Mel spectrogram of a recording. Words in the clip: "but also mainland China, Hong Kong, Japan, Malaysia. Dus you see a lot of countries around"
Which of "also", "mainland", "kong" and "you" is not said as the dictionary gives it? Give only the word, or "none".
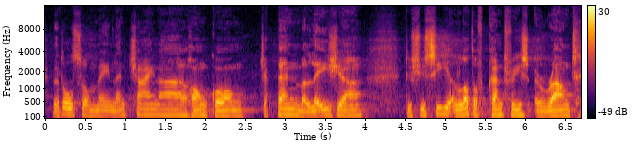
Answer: none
